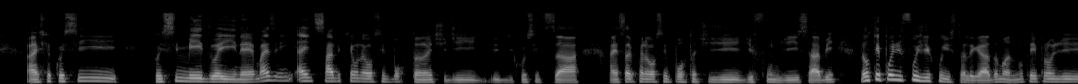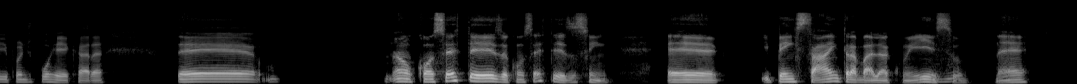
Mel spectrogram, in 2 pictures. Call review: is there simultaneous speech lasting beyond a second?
No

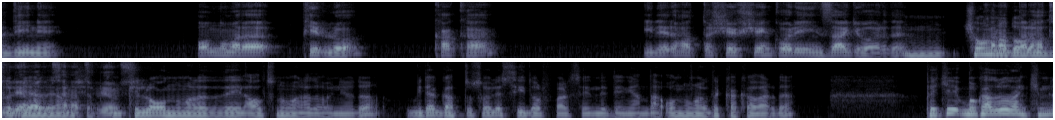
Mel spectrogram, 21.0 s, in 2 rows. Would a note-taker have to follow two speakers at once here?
Yes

